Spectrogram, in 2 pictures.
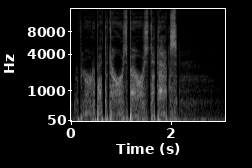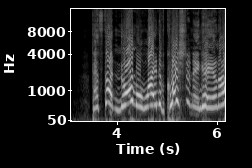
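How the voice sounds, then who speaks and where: A woman's voice: very high-pitched, a bit bright, dry recording, clean studio sound. A woman streaming unscripted reaction commentary, exasperated, sarcastic and prone to swearing.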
